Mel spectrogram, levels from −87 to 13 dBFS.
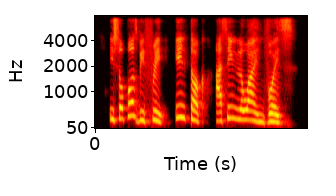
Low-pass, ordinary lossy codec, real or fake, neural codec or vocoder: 7.2 kHz; none; fake; codec, 16 kHz in and 24 kHz out, 0.9 kbps, LongCat-Audio-Codec, fine tuned four codebook decoder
